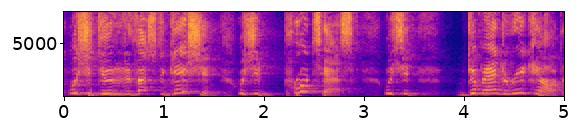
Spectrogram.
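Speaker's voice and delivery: high mock indignation; mock protester. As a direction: parody earnest protest demands. Mocking protesters' demands.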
